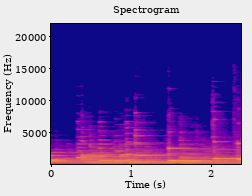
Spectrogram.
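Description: Vibraphone and grand piano playing together: a quick run of struck vibraphone notes ringing into one another, with low piano notes underneath.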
